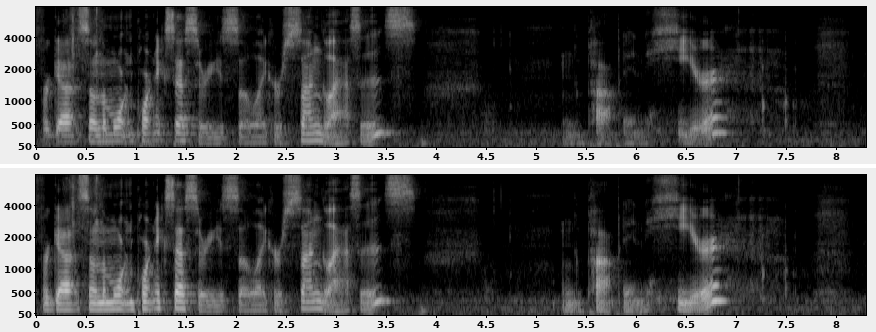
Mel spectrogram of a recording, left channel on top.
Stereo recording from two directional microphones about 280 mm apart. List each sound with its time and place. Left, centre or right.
0.2 s speech: right; by 3.6 s centre
5.2 s speech: centre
